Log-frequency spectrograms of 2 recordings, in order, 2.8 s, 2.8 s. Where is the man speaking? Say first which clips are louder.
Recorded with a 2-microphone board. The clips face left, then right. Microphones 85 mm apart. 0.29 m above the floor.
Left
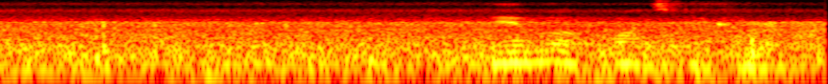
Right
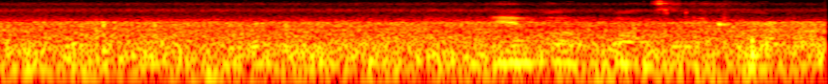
Left 2 dB; 15° left (ahead or behind), 1.8 m.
